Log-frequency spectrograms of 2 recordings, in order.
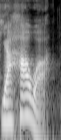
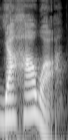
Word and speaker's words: Yahuwah: simple back then that it vocalized each consonant with an AA sound without specifically marking that sound between consonants so this yhw H it's pronounced yahuwah it also turns out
